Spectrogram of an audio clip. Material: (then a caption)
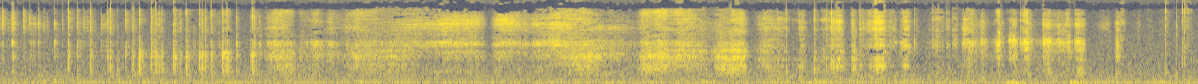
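Plastic. A long, hollow, frosted clear plastic case is held vertically and scratched and rubbed with fingernails. Quiet, bright, dry scratching ticks come in quick runs, easing into smoother rubbing strokes in the middle before the crisp scratching picks up again.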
